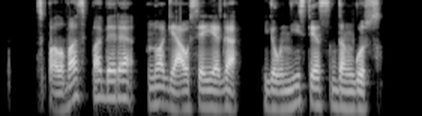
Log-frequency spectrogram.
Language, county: Lithuanian, Šiauliai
